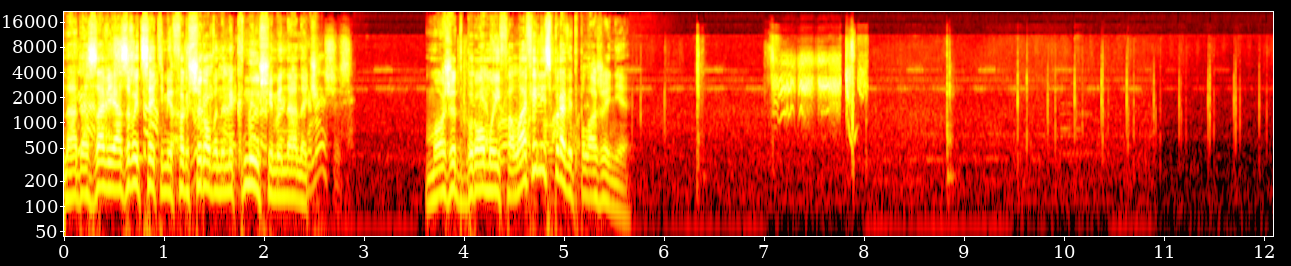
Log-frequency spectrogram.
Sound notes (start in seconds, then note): 7.0 <i>kissing</i>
